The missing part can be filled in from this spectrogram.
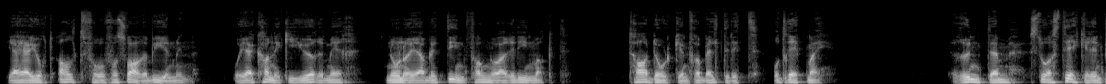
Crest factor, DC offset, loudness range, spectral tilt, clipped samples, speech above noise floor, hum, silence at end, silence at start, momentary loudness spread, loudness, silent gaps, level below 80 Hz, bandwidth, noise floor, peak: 20 dB; under 0.1%; 3 LU; -7.5 dB/octave; under 0.1%; 60 dB; none; 0 s; 0.1 s; 10 LU; -20 LUFS; none; -44 dBFS; 13 kHz; -78 dBFS; 0 dBFS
